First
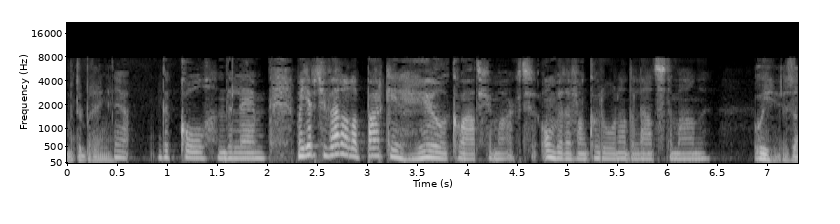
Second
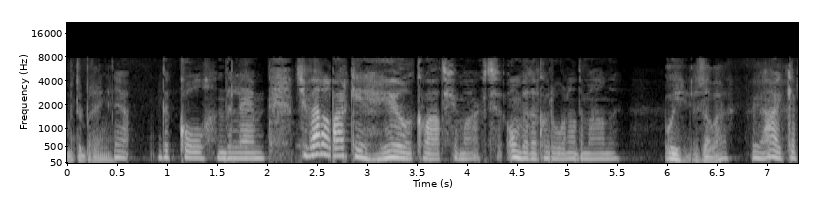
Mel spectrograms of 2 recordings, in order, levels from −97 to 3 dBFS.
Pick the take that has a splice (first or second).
second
